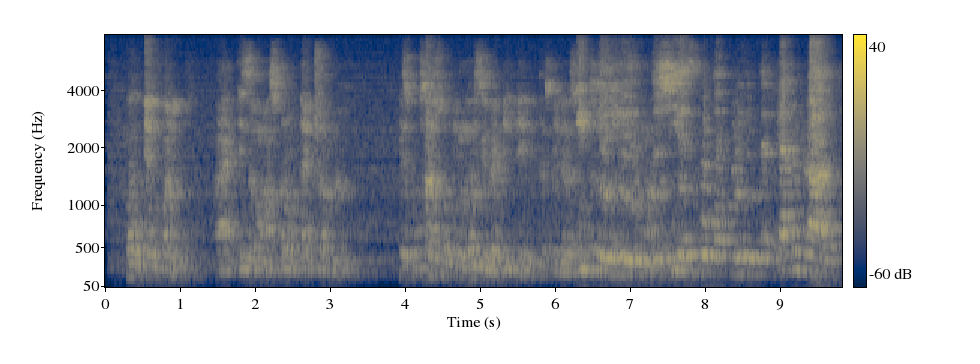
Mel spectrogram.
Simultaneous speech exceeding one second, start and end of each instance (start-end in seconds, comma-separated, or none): 6.3-7.6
